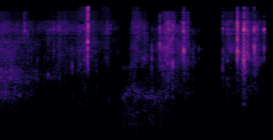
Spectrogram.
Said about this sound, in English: I don't hear the paper, the page turns as loudly, but I still hear them.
